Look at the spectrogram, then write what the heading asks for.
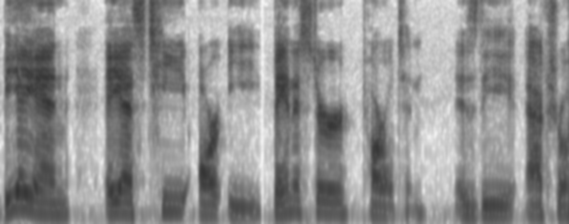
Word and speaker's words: Banastre: And then also Jason Isaacs based off of Bannister I can never say his name. It's like Banastre.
